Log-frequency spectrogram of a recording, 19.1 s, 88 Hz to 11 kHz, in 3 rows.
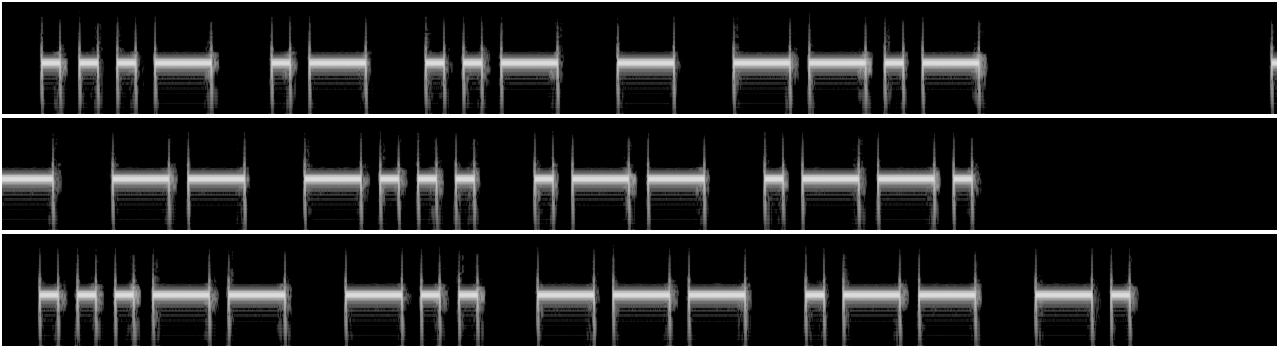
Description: Morse code, heard as a keyed tone, about 13 wpm, 800 Hz. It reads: VAUTQ TMBWP 3DOWN
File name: LEZIONI / 6 PKX0 / 6 P 12wpm 2033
